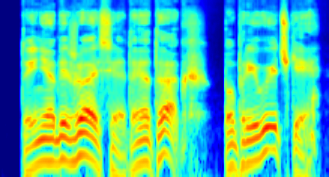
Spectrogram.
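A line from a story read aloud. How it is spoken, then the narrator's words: Snorting. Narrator (Russian): хмыкнул он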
